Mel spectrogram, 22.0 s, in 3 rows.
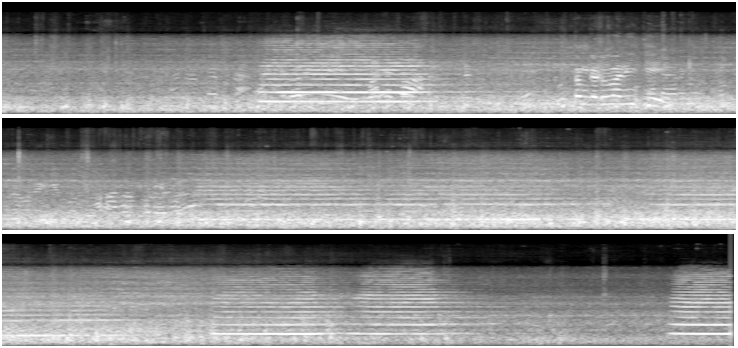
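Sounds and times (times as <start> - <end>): train coaches rumbling past: 0.0 - 22.0
train horn blasts: 2.6 - 5.0, 9.2 - 13.1, 13.8 - 16.1, 16.8 - 19.7, 21.4 - 22.0.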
